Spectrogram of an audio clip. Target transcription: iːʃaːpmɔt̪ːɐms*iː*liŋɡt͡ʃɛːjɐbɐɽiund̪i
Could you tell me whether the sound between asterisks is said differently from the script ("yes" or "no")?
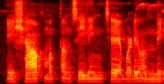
no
